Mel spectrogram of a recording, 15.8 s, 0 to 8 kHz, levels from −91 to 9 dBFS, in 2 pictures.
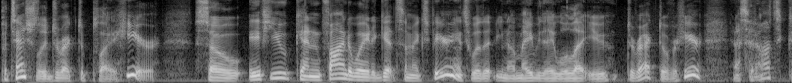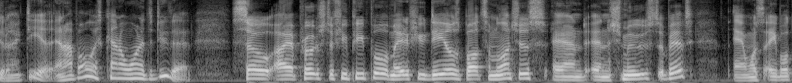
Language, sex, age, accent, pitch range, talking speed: English, male, 40-59, American, 115-180 Hz, 250 wpm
